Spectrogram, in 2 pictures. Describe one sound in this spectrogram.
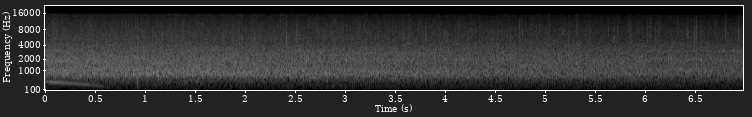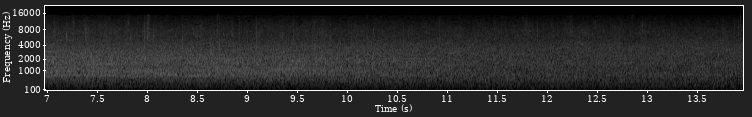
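A large crowd cheers loudly in a stadium and slowly fades.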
